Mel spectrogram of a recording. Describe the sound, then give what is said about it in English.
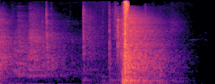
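A door slams shut with a single heavy bang that rings briefly and fades, preceded by softer shuffling and a faint click as it swings closed. “I get inside and slam the door behind me.”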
